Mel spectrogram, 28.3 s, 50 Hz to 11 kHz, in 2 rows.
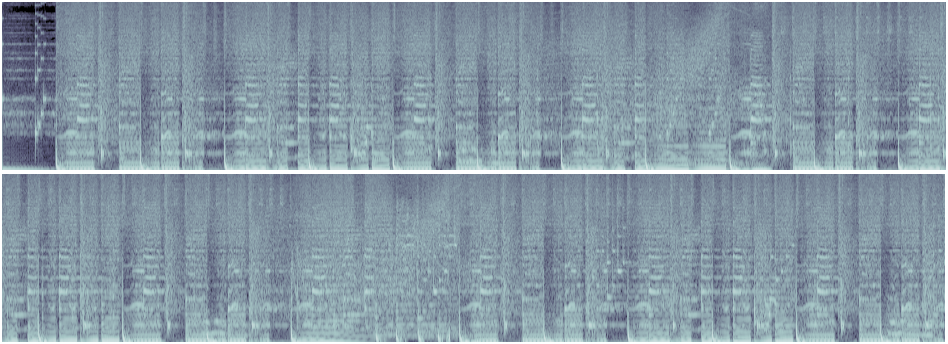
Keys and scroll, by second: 19.0 0, 23.8 0.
